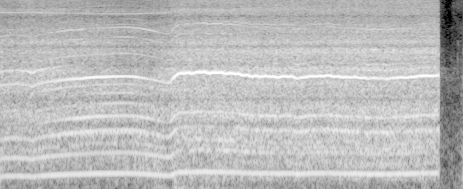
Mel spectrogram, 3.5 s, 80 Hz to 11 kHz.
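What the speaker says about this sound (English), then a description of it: "We're going to drill 3/8 hole through the entire beam." A drill boring a 3/8-inch hole through a steel solar panel mount beam, a steady high-pitched whine with strong harmonics that shifts pitch slightly partway through, then cuts off abruptly.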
